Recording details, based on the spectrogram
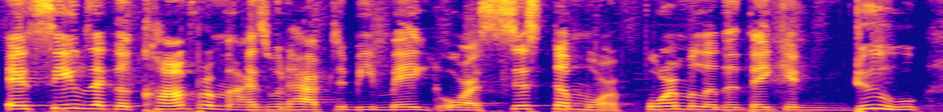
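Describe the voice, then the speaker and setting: A woman's voice: medium pitch, a little fast. A woman co-hosting a morning radio talk show, chatting bluntly and casually with slang. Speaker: radio co-host.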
